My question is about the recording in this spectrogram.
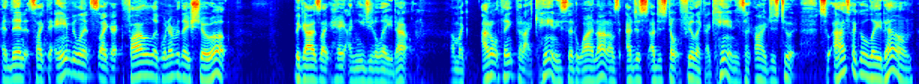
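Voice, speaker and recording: In casual chat, a young man appearing as a podcast guest tells a long personal story. He talks fast with a medium-pitched, darkish voice, rambling and leaning on fillers like "like" and "dude."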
